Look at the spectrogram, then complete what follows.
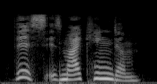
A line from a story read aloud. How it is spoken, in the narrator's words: he answered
